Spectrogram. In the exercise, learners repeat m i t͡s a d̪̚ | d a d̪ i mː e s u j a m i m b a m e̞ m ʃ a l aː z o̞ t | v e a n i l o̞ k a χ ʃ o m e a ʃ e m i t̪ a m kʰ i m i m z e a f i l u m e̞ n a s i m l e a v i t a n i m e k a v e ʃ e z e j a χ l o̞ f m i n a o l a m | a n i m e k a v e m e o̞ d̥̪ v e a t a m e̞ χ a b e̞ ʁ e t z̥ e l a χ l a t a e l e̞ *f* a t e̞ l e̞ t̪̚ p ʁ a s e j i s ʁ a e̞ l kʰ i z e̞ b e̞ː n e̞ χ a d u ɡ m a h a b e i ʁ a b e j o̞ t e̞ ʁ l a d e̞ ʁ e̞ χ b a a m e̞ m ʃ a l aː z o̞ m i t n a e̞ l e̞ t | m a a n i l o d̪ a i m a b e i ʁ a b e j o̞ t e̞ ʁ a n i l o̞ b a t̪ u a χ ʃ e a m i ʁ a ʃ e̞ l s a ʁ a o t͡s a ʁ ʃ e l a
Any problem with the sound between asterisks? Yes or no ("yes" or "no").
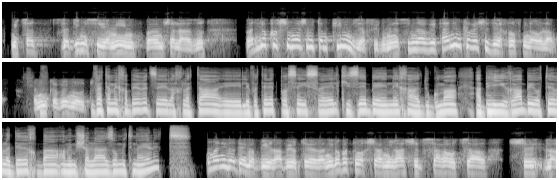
yes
